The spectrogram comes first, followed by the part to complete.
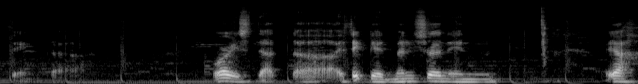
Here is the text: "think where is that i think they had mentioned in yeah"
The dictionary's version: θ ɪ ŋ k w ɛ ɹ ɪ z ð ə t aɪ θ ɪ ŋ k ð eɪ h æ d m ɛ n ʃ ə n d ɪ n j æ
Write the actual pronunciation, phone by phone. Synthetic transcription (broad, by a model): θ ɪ ŋ k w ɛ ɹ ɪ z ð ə t aɪ θ ɪ ŋ k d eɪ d m ɛ n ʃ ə n ɪ n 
